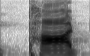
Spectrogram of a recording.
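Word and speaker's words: thought: योद्धा टी एच ओ यू जी एस टी थॉट थॉट मतलब विचार किसी में भी देख लो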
